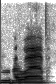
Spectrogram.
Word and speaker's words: Moab: Is it Moab? Moab, yeah. One of our listeners told us the correct pronunciation. Thank you. Moab.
